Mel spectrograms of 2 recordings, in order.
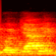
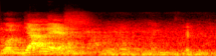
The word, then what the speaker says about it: Ghazali: Beliau adalah Al-Alim, Al-Allamah, Al-Baqi, Al-Amil Al-Kamil Maulana As-Syekh Abu Hamid Muhammad bin Muhammad Al-Ghazali, yang masyhur disebut Imam Ghazali. Imam Ghazali, bukan Imam Gonzales.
